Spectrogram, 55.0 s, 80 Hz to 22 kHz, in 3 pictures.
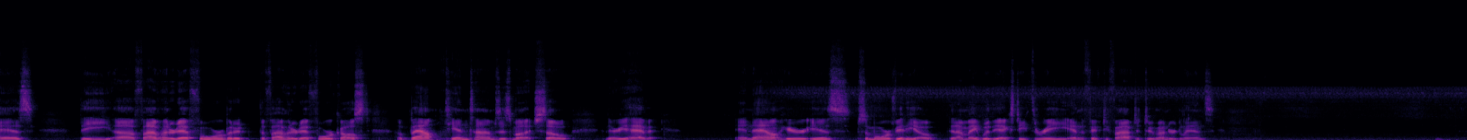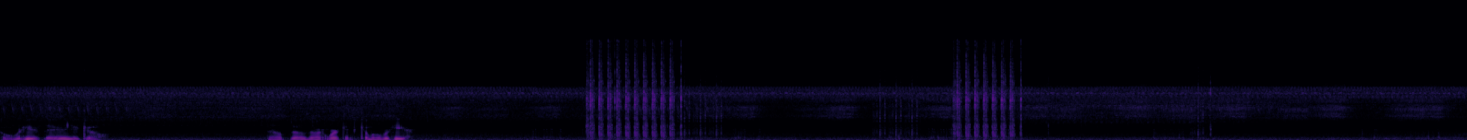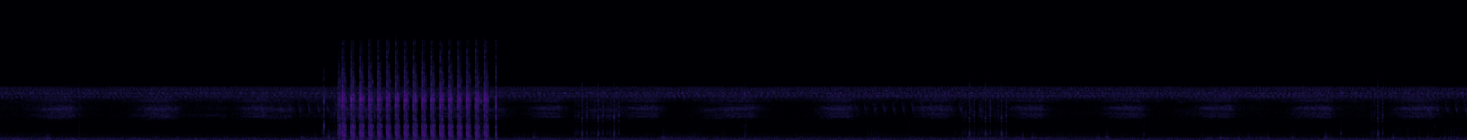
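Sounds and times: pulsing insect chorus: 0.0 - 2.4, 9.4 - 55.0
camera shutter bursts: 25.6 - 27.4, 29.3 - 31.2, 40.8 - 42.9.

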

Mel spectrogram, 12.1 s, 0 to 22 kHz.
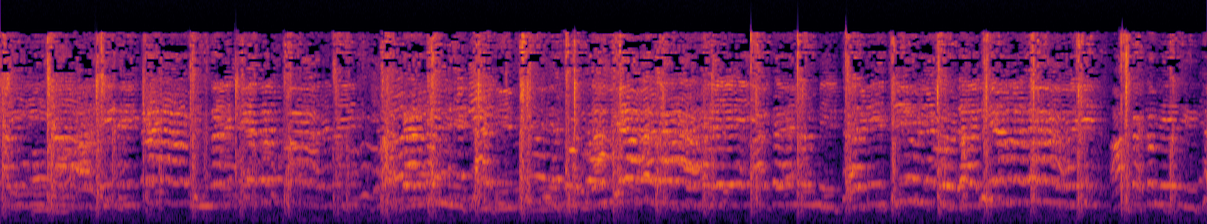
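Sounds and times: hands clapping: 0.0 - 12.0
women singing: 0.0 - 12.0.

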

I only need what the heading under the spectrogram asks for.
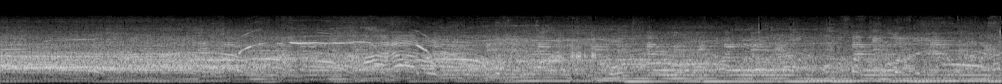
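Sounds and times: live metal band playing: 1.1 - 10.0
crowd singing and shouting: 1.2 - 10.0.

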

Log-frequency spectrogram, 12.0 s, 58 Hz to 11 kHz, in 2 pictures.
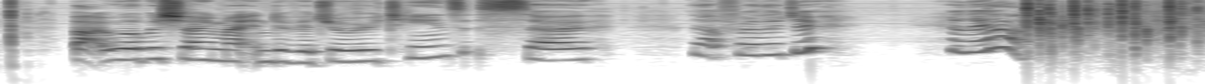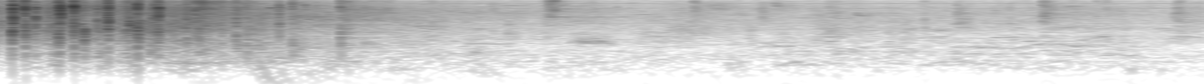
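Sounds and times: faint murmured voices: 6.9 - 12.0.

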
